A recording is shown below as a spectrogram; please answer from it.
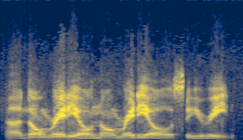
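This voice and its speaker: A man making halting, procedural aviation radio calls as a small-plane pilot in 1960. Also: fairly low pitch, steady tone, fairly bright tone. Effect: two-way radio. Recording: dull, noisy 1960 aircraft radio sound.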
